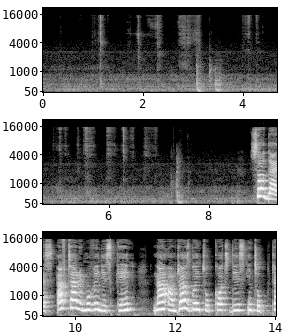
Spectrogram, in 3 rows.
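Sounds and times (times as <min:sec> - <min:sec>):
ginger skin scraping: 0:00.9 - 0:03.2, 0:03.8 - 0:07.2.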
